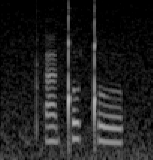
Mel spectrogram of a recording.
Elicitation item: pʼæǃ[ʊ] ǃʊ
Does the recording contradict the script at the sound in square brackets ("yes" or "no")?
no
